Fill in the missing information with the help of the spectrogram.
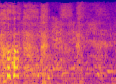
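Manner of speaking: short airy laugh; real amused chuckle; breathy laugh. Real, not acted. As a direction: laugh it off lightly. Laughs at own joke.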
